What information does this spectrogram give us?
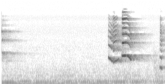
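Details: Indian ringneck parakeet indoors: a faint harmonic squeak at the start, then after a quiet stretch a loud, harsh, buzzy squawk of about a second with wavering rich overtones, and a short sharp squeak at the end.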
